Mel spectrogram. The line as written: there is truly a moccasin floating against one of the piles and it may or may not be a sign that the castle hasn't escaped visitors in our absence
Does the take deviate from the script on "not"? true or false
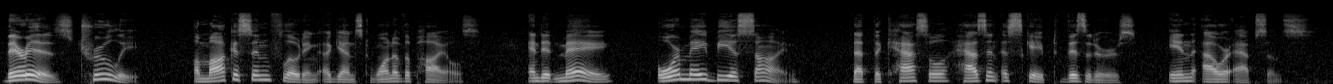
true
